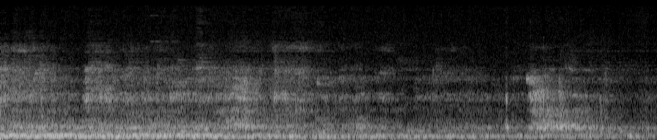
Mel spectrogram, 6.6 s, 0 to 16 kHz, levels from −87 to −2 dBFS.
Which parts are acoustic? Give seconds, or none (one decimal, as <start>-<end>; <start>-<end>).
0.0-2.3; 3.4-5.7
